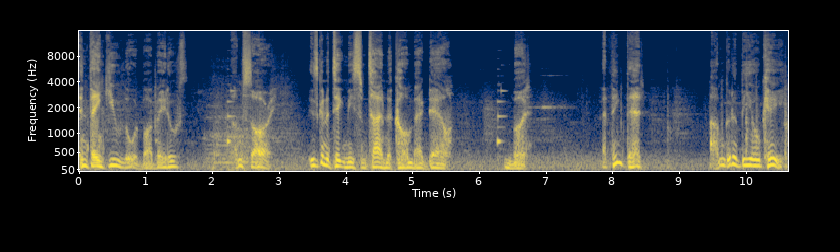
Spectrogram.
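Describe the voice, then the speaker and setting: A shaken, grateful man, with a gravelly, creaky voice who stammers slowly through his words. His delivery is halting. Game music plays clearly behind him. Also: mid-range voice, lively intonation, a little mellow. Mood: overwhelmed. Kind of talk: video game voice acting. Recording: game score under dialogue.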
